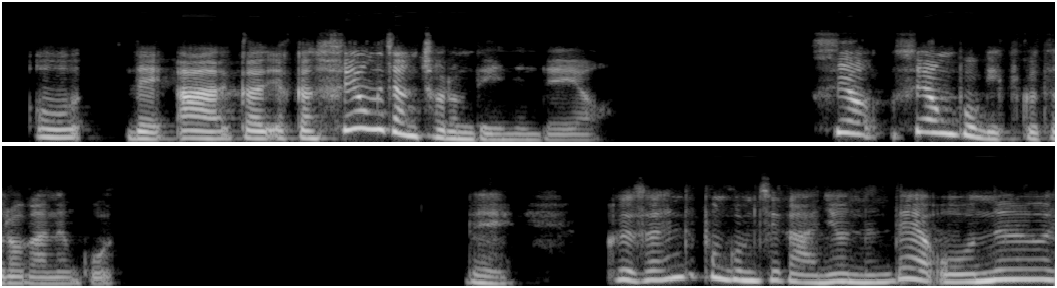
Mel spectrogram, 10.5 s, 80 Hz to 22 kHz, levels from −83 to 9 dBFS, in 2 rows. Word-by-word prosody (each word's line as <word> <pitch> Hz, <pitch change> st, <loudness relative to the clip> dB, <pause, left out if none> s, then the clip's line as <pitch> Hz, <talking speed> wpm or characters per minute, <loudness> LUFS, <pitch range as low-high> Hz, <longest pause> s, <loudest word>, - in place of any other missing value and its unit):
어 225 Hz, -1 st, -1 dB, 0.3 s
네. 190 Hz, -1 st, 0 dB
아 200 Hz, -2 st, +6 dB
그러니까 200 Hz, -2 st, +2 dB
약간 200 Hz, -1 st, +1 dB
수영장처럼 270 Hz, -, +3 dB
돼 170 Hz, -, -6 dB
있는 155 Hz, 0 st, -9 dB
데예요. 150 Hz, -1 st, -9 dB, 1.1 s
수영 355 Hz, -10 st, +1 dB
수영복 315 Hz, -, +2 dB
입고 180 Hz, +1 st, -5 dB
들어가는 165 Hz, -2 st, -6 dB
곳. -, -, -12 dB, 1.7 s
네. 180 Hz, -4 st, -7 dB, 0.4 s
그래서 260 Hz, -2 st, -3 dB
핸드폰 325 Hz, +3 st, -1 dB
금지가 245 Hz, -3 st, -1 dB
아니었는데 205 Hz, +6 st, -2 dB
어느 260 Hz, +7 st, +1 dB
215 Hz, 280 characters per minute, -17 LUFS, 185-275 Hz, 1.7 s, 아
